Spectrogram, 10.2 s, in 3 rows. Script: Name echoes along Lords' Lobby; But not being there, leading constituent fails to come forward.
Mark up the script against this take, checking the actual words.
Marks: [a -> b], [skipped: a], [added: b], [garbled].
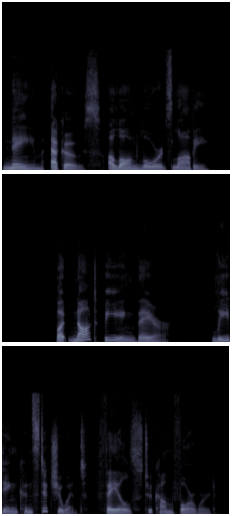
Name echoes along Lords' Lobby; But not being there, leading constituent fails to come forward.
